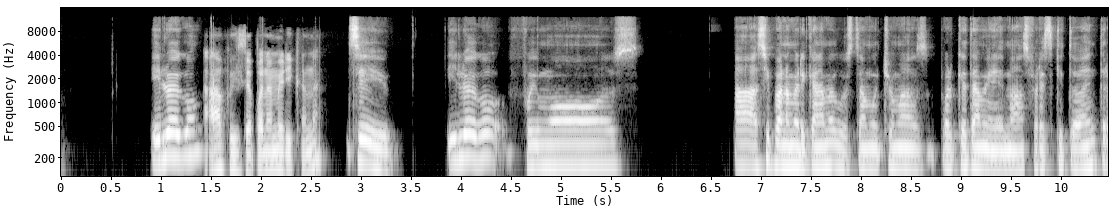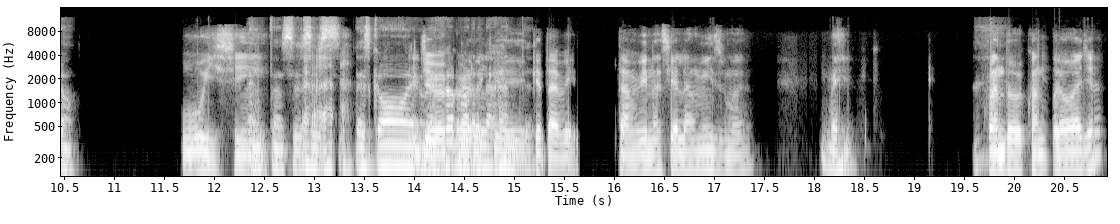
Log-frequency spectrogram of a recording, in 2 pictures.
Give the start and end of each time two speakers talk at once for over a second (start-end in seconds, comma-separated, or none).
13.9-15.3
